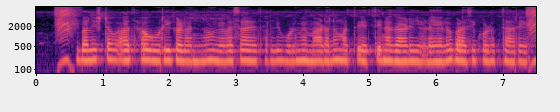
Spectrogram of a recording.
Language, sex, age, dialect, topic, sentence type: Kannada, female, 31-35, Mysore Kannada, agriculture, statement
